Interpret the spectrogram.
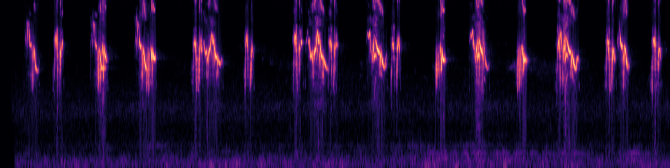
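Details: White wagtail calls used as a lure for bird trapping: sharp, high, downslurred chips given singly or in quick doubled bursts, around sixteen notes over ten seconds with short silent gaps and no other sounds.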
